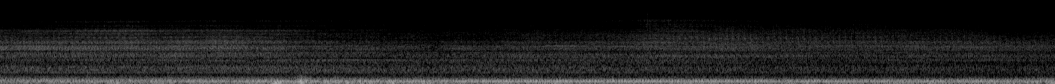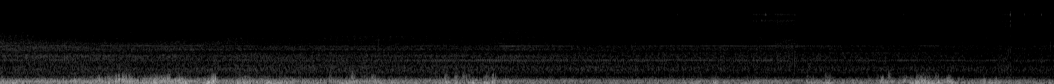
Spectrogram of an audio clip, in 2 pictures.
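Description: A tractor engine hums steadily as it drives past and slowly fades.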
